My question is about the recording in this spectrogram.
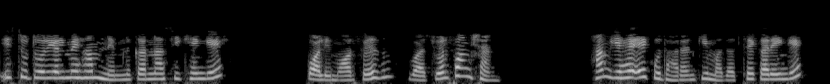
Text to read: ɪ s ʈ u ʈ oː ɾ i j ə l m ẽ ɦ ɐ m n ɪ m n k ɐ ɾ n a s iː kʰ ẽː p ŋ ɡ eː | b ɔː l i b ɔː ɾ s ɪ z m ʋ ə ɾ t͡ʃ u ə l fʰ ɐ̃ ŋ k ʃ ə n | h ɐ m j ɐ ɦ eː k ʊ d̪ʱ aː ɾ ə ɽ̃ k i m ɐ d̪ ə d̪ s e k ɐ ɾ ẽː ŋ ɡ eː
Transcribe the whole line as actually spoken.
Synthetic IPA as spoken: ɪ s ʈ u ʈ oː ɾ i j ə l m ẽ ɦ ɐ m n ɪ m n k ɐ ɾ n a s iː kʰ ẽː ŋ ɡ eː | p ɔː l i m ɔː ɾ f ɪ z m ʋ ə ɾ t͡ʃ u ə l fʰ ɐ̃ ŋ k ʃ ə n | h ɐ m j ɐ ɦ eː k ʊ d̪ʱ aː ɾ ə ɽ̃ k i m ɐ d̪ ə d̪ s e k ɐ ɾ ẽː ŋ ɡ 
